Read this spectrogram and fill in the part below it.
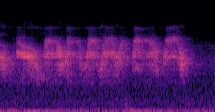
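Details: Pet Timneh African grey parrot, female, kept indoors, giving a quick run of chirpy, buzzy notes that pulse in short bursts for about two seconds.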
